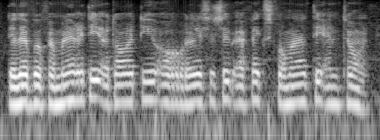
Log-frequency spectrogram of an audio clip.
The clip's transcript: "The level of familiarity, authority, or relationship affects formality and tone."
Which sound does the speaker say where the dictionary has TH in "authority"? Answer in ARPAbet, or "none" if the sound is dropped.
T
